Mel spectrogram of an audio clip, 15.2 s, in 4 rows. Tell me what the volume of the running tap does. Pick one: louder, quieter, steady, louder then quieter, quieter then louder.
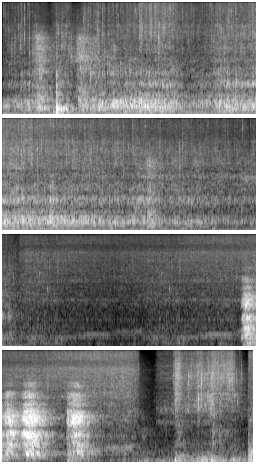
quieter then louder.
